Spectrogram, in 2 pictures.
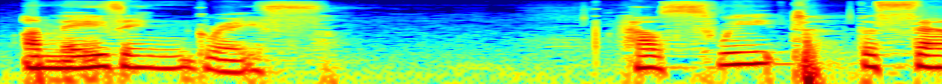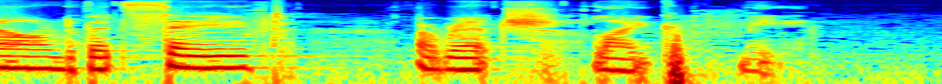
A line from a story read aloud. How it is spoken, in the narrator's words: Friends, family, neighbors, began to sing softly but assuredly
